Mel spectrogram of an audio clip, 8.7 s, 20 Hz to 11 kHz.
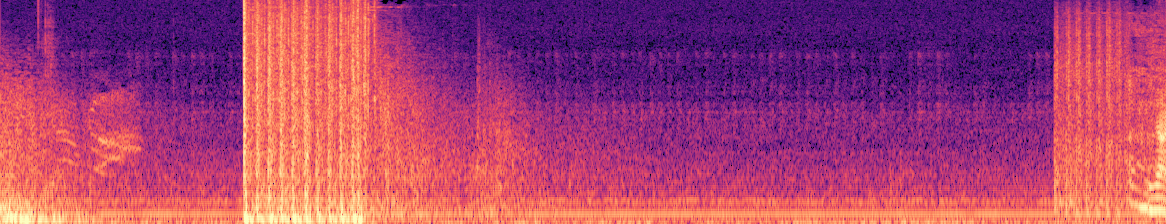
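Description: HG40 submachine gun fire in Call of Duty Mobile, a short loud burst of rapid shots followed by quieter game ambience and a second burst near the end.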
